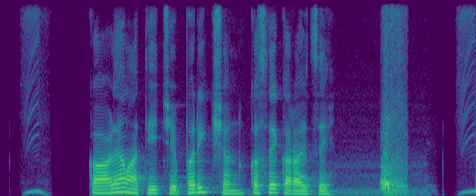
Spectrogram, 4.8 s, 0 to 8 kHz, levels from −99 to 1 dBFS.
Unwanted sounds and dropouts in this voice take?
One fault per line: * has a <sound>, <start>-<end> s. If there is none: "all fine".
* has a whoosh, 3.8-4.1 s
